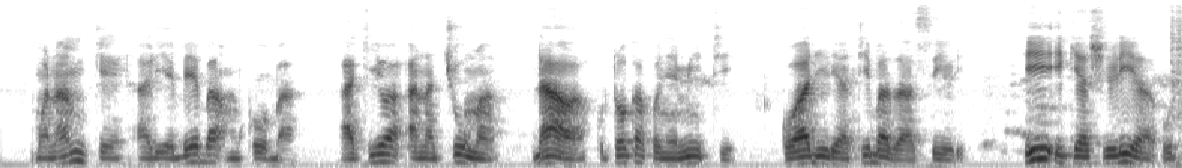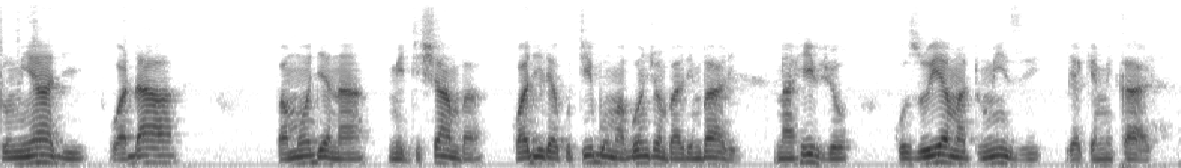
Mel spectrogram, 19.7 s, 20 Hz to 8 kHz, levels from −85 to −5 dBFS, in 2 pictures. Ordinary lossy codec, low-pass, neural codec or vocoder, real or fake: Opus, 64 kbps; 7.2 kHz; none; real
